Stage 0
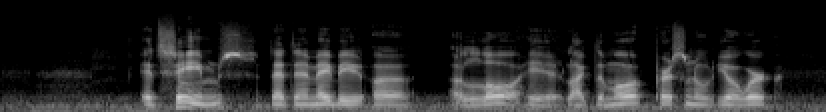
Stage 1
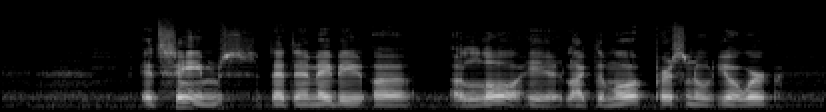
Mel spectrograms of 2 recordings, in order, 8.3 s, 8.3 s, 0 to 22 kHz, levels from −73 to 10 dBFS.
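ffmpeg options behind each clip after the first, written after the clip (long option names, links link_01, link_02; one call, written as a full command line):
ffmpeg -i in.wav -filter_complex "[0:a]highpass=frequency=260:width=0.5412,highpass=frequency=260:width=1.3066,aecho=1:1:1.9:0.98,acrossover=split=340|430|3000[link_01][link_02][link_03][link_04];[link_04]alimiter=limit=-20.5dB:level=0:latency=1:release=274[link_05];[link_01][link_02][link_03][link_05]amix=inputs=4:normalize=0,volume=-5dB" out.wav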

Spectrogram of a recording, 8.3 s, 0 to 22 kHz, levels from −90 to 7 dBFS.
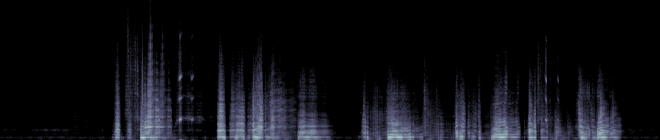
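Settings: ffmpeg -i in.wav -filter_complex "[0:a]aeval=exprs='0.422*(cos(1*acos(clip(val(0)/0.422,-1,1)))-cos(1*PI/2))+0.0106*(cos(3*acos(clip(val(0)/0.422,-1,1)))-cos(3*PI/2))+0.0473*(cos(4*acos(clip(val(0)/0.422,-1,1)))-cos(4*PI/2))+0.075*(cos(5*acos(clip(val(0)/0.422,-1,1)))-cos(5*PI/2))+0.119*(cos(7*acos(clip(val(0)/0.422,-1,1)))-cos(7*PI/2))':channel_layout=same,acrossover=split=710[link_01][link_02];[link_01]aeval=exprs='val(0)*(1-0.7/2+0.7/2*cos(2*PI*7.8*n/s))':channel_layout=same[link_03];[link_02]aeval=exprs='val(0)*(1-0.7/2-0.7/2*cos(2*PI*7.8*n/s))':channel_layout=same[link_04];[link_03][link_04]amix=inputs=2:normalize=0,aecho=1:1:150:0.178" out.wav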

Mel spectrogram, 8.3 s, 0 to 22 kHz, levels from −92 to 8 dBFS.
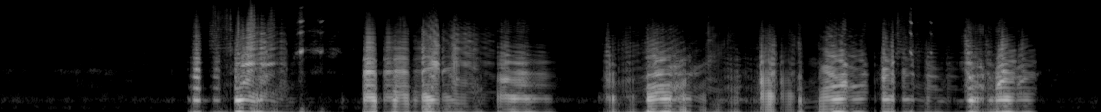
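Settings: ffmpeg -i in.wav -af "aphaser=in_gain=1:out_gain=1:delay=2.3:decay=0.42:speed=0.35:type=sinusoidal,volume=-6dB" out.wav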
